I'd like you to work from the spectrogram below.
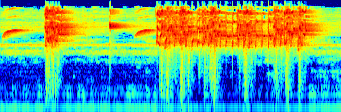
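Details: Lovebird calling in ngetik style, then breaking into a long ngekek: a sustained harsh, rapidly pulsed chatter lasting about three seconds after brief whistles and a sharp burst, low hum beneath.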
